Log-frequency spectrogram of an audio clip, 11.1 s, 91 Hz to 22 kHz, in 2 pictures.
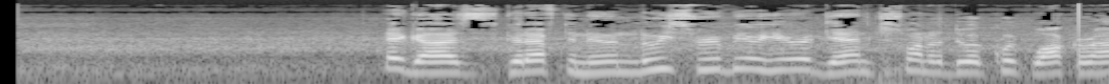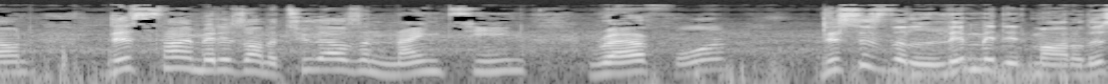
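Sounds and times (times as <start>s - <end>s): distant road traffic hum: 0.1s - 11.0s.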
